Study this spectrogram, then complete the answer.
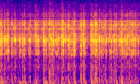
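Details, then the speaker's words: Water flowing through a glass venturi throat boils at room temperature; dense crackling hiss with rapid sharp pops as vapor bubbles collapse entering higher pressure in the diffuser; cavitation noise. "The noise is generated by the collapse of these bubbles as they move into the higher pressure in the diffuser."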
